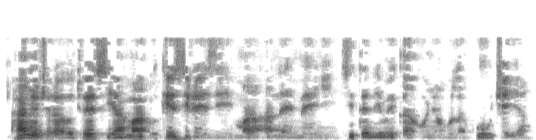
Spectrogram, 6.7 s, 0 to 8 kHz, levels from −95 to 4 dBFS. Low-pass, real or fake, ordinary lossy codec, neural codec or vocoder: 7.2 kHz; fake; MP3, 24 kbps; vocoder, 22.05 kHz, 80 mel bands, WaveNeXt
